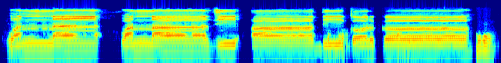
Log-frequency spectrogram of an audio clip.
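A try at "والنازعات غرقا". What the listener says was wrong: হ্যাঁ হয়েছে,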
